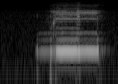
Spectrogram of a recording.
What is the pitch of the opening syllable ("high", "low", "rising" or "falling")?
high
